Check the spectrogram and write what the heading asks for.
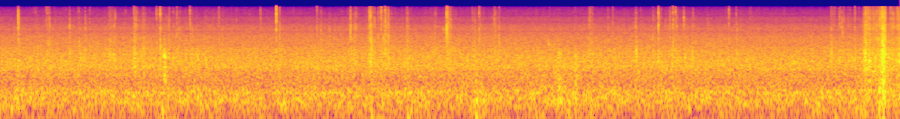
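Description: A plastic zip-lock bag of meat being handled, with faint crinkles and taps over a steady background hiss. Louder crinkling comes near the end as the bag is picked up.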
